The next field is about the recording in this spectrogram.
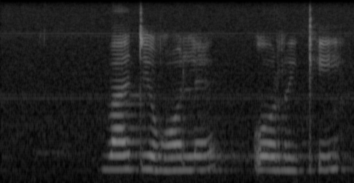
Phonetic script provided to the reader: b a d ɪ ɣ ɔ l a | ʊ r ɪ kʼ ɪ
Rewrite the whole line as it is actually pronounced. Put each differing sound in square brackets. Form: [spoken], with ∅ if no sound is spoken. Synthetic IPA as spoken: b a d [i] ɣ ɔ l [ɛ] | ʊ r ɪ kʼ ɪ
